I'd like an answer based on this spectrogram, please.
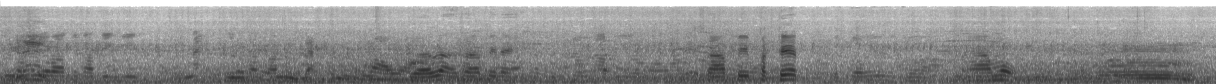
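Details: Enraged cattle unloaded from a truck, in a rampage that ends with a horn breaking off, bellow in long harmonic moos, several rising and falling, over constant crowd chatter and background clamour.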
